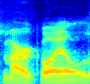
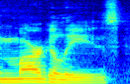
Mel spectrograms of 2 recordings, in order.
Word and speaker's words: Margolyes: Until yesterday, I thought it was Margoyles, so I'm not the guy to ask. Wikipedia tells me Margolyes.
